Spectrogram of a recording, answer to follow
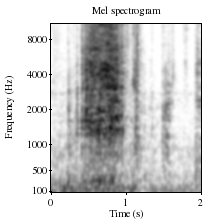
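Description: Handheld adhesive tape runner pressed and drawn along the back of a cardstock panel: one ratcheting stroke of about half a second, followed by a couple of faint clicks.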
